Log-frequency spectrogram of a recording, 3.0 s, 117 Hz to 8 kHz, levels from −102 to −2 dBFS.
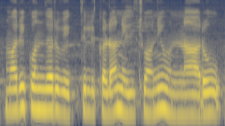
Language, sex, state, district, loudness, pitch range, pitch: Telugu, female, Telangana, Hyderabad, -16 LUFS, 180-205 Hz, 190 Hz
